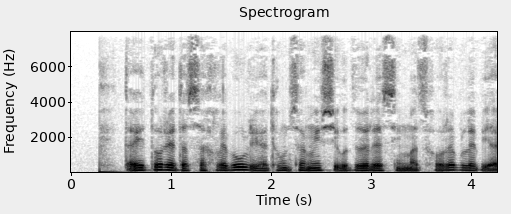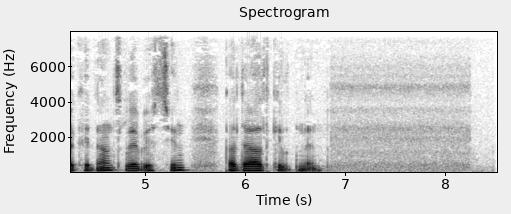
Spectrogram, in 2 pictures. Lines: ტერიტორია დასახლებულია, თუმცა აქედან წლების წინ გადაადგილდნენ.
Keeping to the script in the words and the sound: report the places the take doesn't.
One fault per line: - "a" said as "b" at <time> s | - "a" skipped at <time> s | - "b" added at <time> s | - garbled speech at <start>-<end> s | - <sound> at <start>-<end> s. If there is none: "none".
- "მისი უძველესი მაცხოვრებლები" added at 2.5 s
